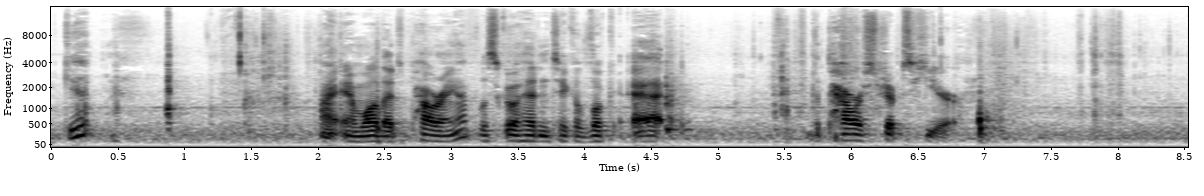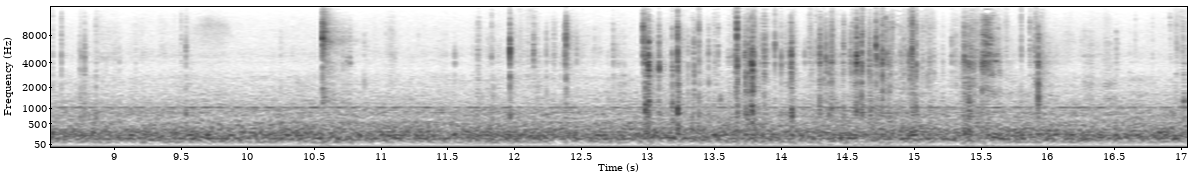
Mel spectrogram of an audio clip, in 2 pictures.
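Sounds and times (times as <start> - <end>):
faint steady hum: 0.0 - 17.0
plastic packaging crinkling: 7.1 - 9.2, 11.6 - 17.0.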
